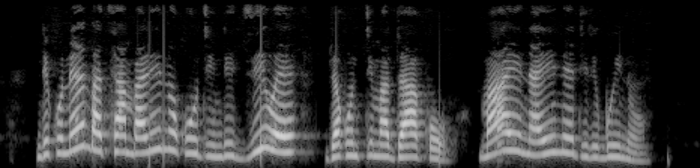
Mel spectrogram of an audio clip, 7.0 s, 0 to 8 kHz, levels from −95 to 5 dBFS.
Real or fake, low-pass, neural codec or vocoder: real; 7.2 kHz; none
